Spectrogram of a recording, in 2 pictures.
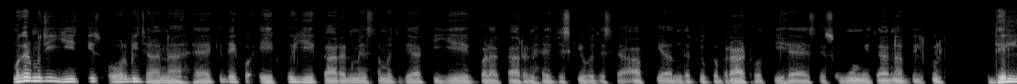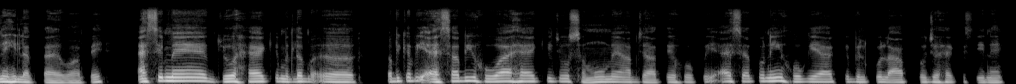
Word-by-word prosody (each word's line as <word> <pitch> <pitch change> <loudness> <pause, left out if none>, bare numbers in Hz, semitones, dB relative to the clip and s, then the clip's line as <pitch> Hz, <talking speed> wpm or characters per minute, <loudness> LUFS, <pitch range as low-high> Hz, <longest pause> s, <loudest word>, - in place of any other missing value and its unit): मगर 165 +6 +8
मुझे 165 0 +4
ये 130 -4 +2
चीज़ 145 +3 -6
और 110 +4 +1
भी 135 0 +1
जानना 90 -5 -2
है 90 +1 -3
कि 110 +5 -13
देखो, 115 -2 -4
एक 90 -3 -1
तो 110 - -2
ये 100 -2 0
कारण 90 -2 -3
मैं 90 -1 -2
समझ 85 -1 -6
गया 85 -1 -4
कि 90 0 -11
ये 85 0 -2
एक 80 - -8
बड़ा 80 0 -3
कारण 80 0 -6
है, 80 - -4
जिसकी 85 +1 -8
वजह 80 0 -7
से 80 - -14
आपके 80 +1 -7
अंदर 80 +1 -5
जो 80 - -6
घबराहट 85 +3 -3
होती 80 0 -8
है, 75 -1 -4
ऐसे 75 +1 -9
समूह 85 +3 -3
में 85 - -1
जाना, 85 0 -1
बिल्कुल 80 +1 -6 0.6
दिल 125 +4 +9
नहीं 125 -1 +8
लगता 100 -3 0
है 90 - +1
वहाँ 85 -1 -3
पे। 115 +3 -1 0.4
ऐसे 135 +5 +6
में 165 -3 +7
जो 130 +3 +5
है 130 +1 +5
कि 140 +1 -7
मतलब 130 -1 +2
अ, 115 -2 +3 0.4
कभी-कभी 150 +4 +1
ऐसा 120 +6 +4
भी 160 +3 +3
हुआ 135 +2 +4
है 140 +1 +3
कि 135 +1 -8
जो 135 0 -3
समूह 110 +1 0
में 120 -1 +1
आप 110 -1 -2
जाते 105 +1 -4
हो, 105 +1 -4
कोई 120 - -9
ऐसा 135 0 -3
तो 145 +2 -5
नहीं 155 +2 +5
हो 125 -3 0
गाया 125 -1 0
कि 120 0 -11
बिल्कुल 115 -1 -3
आपको, 105 +1 -4
जो 110 0 -2
है, 105 0 -3
किसी 105 -2 -10
ने 100 -1 -2
110 Hz, 220 wpm, -22 LUFS, 85-130 Hz, 0.6 s, दिल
